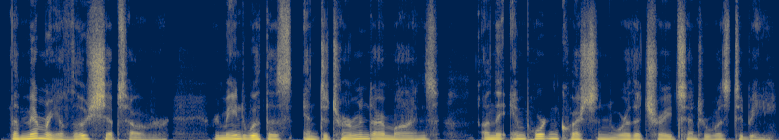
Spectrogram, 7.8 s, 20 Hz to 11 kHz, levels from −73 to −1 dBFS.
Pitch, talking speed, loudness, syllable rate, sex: 115 Hz, 185 wpm, -19 LUFS, 6.1 syllables/s, male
